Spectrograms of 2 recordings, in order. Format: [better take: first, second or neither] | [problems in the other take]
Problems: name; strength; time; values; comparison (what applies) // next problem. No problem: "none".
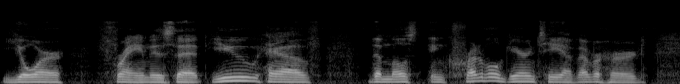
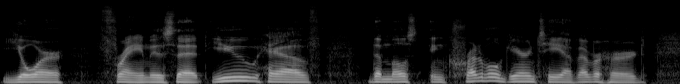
second | garbled, watery; badly; nothing above 8 kHz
